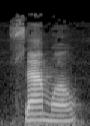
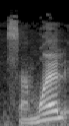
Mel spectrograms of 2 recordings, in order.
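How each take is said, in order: First: It is pronounced with English sounds. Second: It is pronounced with Spanish sounds. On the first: "Samuel in English" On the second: "Samuel is in Spanish"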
